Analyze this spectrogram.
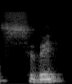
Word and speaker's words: Svelte: Wie gesagt, Svelte ausgesprochen, Svelte geschrieben.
